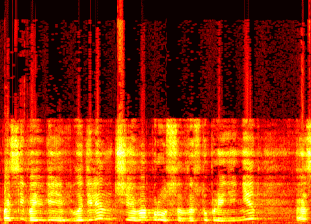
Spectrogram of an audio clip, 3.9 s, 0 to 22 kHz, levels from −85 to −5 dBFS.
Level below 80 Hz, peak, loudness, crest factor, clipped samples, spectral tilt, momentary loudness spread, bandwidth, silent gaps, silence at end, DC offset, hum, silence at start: -56 dBFS; 0 dBFS; -10 LUFS; 12 dB; 0.3%; 1.5 dB/octave; 7 LU; over 20 kHz; none; 0 s; under 0.1%; none; 0 s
